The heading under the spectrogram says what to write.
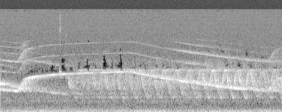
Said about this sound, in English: Hope where the sirens are going, hope that people will be okay. This is the second set of sirens within the same day.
